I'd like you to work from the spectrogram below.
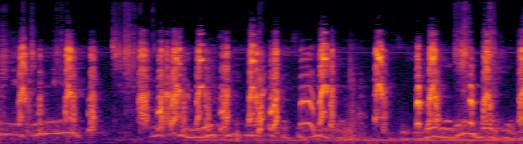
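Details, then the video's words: Chukar voice: quick bursts of harsh, chuckling notes mixed with rising squeaky syllables, repeated about twice a second over a low droning hum. "Chakor Partridge Voice | Chakor ki Awaz"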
